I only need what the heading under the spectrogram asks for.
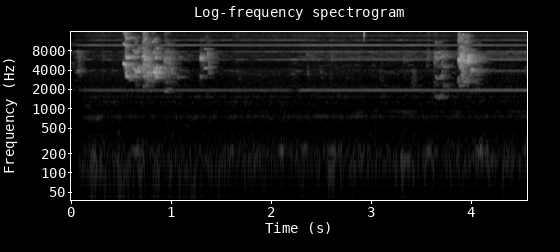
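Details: Lovebirds caged for pairing by placing cages side by side; two harsh, noisy chirp bursts, high-pitched and broadband, about three seconds apart, with a short fainter chirp between, over a steady electrical hum.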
